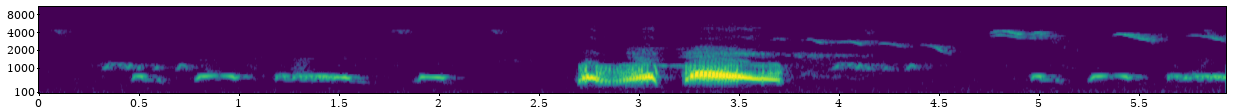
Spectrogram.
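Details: Spotted dove calling to provoke fighting while training a decoy bird; soft, repeated short coos from a second dove surround one loud two-part phrase of a wavering coo followed by a long, falling coo.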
